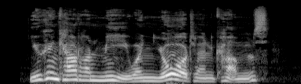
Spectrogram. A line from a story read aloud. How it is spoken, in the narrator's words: he exclaimed gratefully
